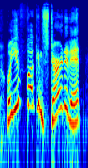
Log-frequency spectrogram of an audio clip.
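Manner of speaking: high, loud indignant yell back; retold screaming. Narrator yelling back at his coworker on the plane, high mock shout. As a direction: shout the comeback like a furious grown child. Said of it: "two hosers screaming at each other".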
